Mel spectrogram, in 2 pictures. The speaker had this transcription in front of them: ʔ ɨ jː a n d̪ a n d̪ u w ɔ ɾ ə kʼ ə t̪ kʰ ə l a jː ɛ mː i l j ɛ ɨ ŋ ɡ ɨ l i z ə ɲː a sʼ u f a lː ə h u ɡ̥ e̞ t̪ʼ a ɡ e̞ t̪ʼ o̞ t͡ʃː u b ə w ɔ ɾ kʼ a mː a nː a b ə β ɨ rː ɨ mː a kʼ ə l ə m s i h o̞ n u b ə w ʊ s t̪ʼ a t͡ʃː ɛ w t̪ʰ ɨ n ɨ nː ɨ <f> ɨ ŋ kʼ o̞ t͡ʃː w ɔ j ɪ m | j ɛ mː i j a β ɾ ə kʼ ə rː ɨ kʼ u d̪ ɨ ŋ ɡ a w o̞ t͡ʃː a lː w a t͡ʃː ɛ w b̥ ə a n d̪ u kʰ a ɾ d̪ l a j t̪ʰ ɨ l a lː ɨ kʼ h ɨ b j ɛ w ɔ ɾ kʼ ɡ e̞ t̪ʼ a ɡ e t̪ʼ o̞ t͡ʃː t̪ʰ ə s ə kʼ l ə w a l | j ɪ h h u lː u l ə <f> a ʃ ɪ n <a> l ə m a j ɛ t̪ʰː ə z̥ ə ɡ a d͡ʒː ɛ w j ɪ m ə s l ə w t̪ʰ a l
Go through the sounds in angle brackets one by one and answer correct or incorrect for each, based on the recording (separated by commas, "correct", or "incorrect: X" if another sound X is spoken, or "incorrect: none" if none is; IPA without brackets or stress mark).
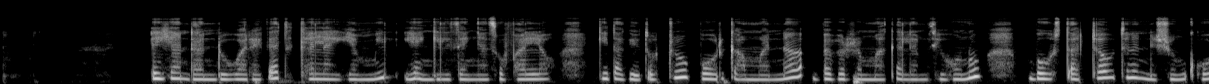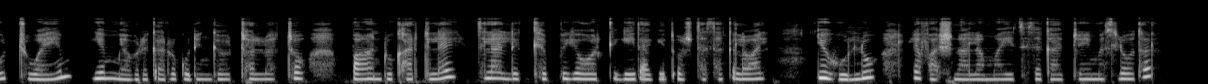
incorrect: ʃ, correct, correct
